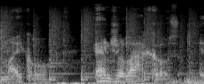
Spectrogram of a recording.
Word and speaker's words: Angelakos: I'm hanging out right now with Michael Angelakos, is how it's pronounced. – That's correct, yeah.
